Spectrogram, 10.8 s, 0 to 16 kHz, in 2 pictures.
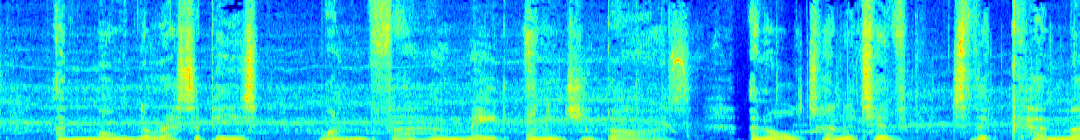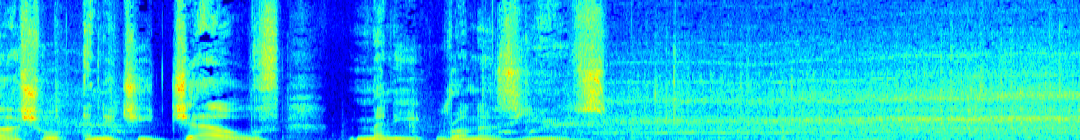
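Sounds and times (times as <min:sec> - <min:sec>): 
blender blending dates, almonds, oats, nut butter and cacao: 0:00.0 - 0:06.2, 0:06.8 - 0:10.8
speech: 0:00.3 - 0:08.8.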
